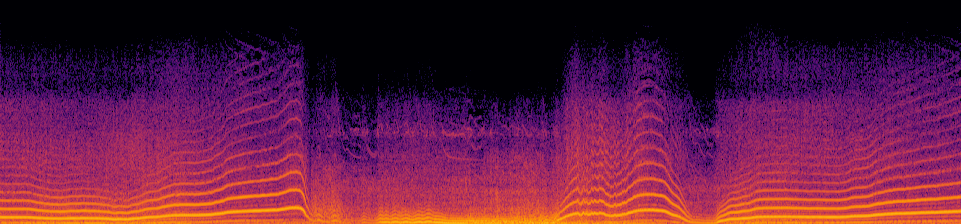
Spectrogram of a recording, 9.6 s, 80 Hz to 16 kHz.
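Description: Brushless motors and propellers of a 6S FPV quadcopter whining. The pitch glides up and down with the throttle, dropping away sharply about three seconds in and again about seven seconds in, then climbing back up.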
